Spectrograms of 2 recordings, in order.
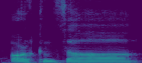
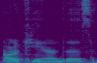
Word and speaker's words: Arkansas: Because also like you know got Arkansas or Kansas which is not R Kansas. Please don't ever pronounce R Kansas.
